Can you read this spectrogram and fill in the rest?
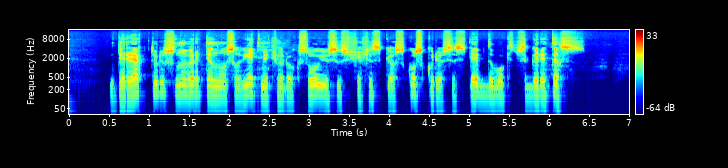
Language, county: Lithuanian, Panevėžys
